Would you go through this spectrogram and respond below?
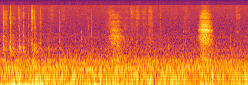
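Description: Rapid, uneven clicking of a computer keyboard as someone types, soft close keystrokes with a few louder key hits, over a low background hum.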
